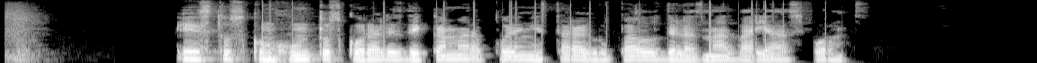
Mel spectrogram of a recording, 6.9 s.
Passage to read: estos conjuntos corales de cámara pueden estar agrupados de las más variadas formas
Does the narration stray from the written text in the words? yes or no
no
